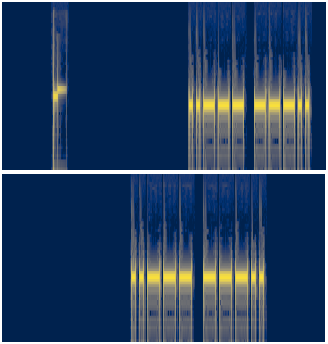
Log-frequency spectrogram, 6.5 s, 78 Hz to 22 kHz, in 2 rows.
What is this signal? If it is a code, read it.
Morse code, heard as a keyed tone, about 30 wpm, 700 Hz. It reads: 28 28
